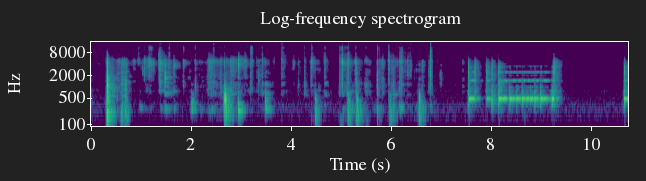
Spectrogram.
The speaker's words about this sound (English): This is looking for barcodes. As I move the phone slowly, you can hear the beeps getting closer together and louder. The faster the beeps are together, the closer you are. And eventually, it recognizes the barcode and tries to process it.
